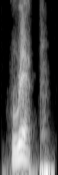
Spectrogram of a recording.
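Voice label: "rip", American English; gcompris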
